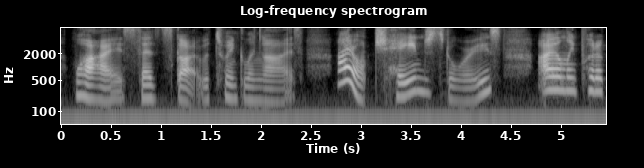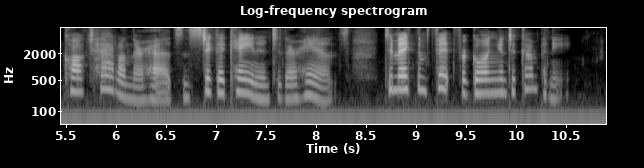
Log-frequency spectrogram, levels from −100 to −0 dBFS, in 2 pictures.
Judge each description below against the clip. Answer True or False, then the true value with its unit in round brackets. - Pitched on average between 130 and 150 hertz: False (230 Hz)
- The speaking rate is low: False (185 wpm)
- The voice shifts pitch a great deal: True (6.9 semitones)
